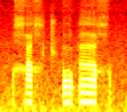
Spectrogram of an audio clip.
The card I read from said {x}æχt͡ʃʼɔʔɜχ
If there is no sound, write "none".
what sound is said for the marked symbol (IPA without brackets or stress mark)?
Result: χ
